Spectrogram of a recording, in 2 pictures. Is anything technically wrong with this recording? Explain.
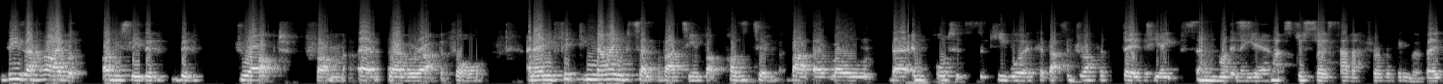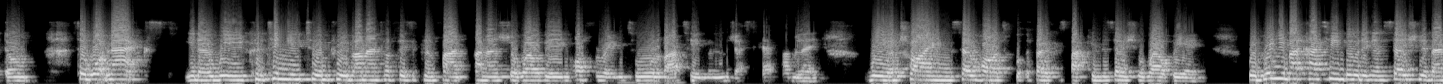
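Yes. Hard clipping runs through the whole recording, from start to finish. The signal was driven about 19 dB beyond what a stage in the chain could pass, so every peak that crosses that ceiling is sliced off flat, and roughly a fifth of all samples sit pinned at the limit. Those squared-off tops add harmonics high up the spectrum, so every loud moment carries a harsh, gritty fuzz rather than occasional crackle.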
